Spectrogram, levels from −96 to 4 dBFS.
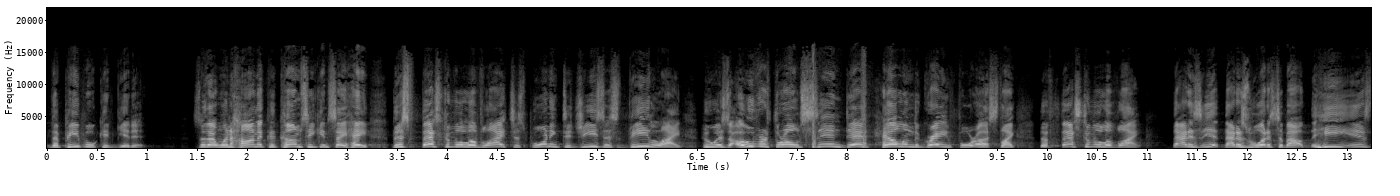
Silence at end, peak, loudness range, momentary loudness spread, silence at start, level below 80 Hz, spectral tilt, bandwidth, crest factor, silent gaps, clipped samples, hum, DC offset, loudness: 0 s; -12 dBFS; 3 LU; 8 LU; 0 s; -80 dBFS; -3 dB/octave; 16 kHz; 18 dB; none; under 0.1%; none; under 0.1%; -31 LUFS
